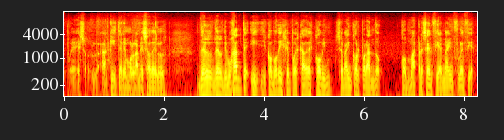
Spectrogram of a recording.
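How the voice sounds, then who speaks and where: Gravelly low-voiced man reviewing comics. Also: no room sound. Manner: hesitant, often repeats words while searching for the next thought. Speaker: comic book reviewer, channel host. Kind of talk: casual spoken review while leafing through comics.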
